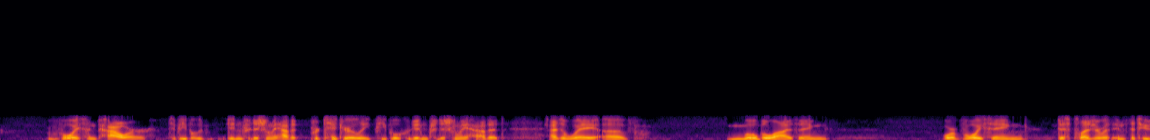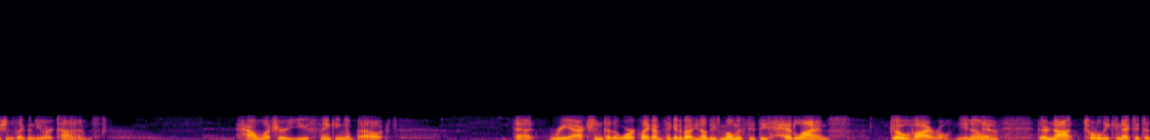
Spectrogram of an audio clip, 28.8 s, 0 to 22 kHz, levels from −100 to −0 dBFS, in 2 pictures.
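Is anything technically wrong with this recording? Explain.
Yes. Codec 2 vocoder runs throughout: only pitch, voicing, energy and spectral envelope survive, resynthesised from sine waves, leaving heavily robotic, buzzy speech, consistent with its 3.2 kbit/s mode, confined to 200 Hz–3.4 kHz with nothing above 3.6 kHz.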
